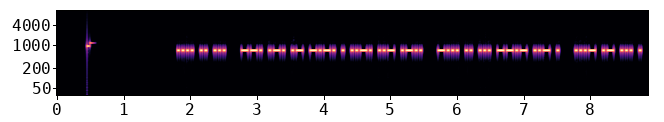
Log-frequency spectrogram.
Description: Morse code, heard as a keyed tone, about 36 wpm, 700 Hz. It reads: HIS GRACEFUL BISQUE VASE
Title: Pangram Challenge v2 - 35wpm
